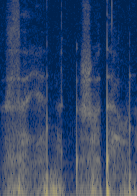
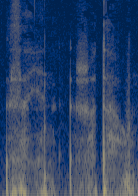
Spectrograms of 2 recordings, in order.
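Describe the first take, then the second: No difference in how they are said.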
